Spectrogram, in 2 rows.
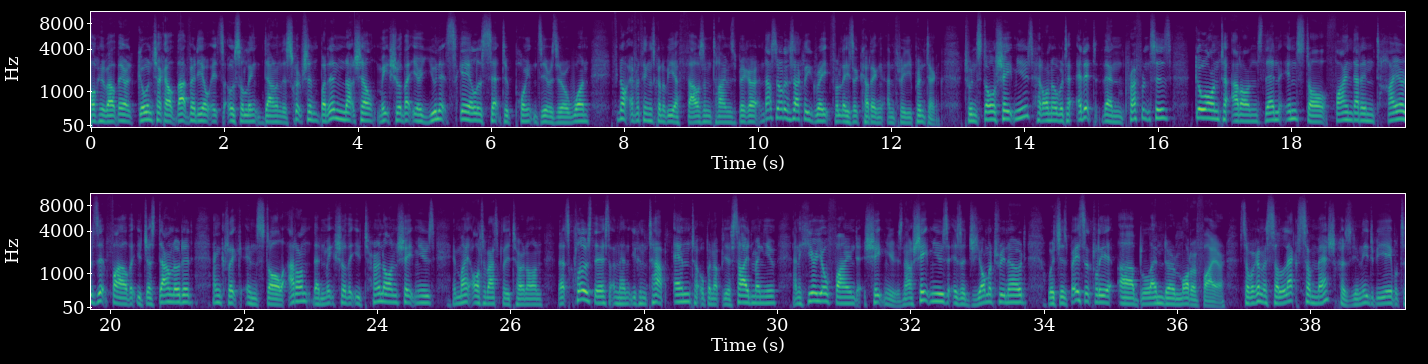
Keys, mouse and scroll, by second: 8.4-10.4 drag, 14.2-15.2 drag, 17.7-19.6 drag, 21.8-22.8 drag, 23.7-24.8 drag, 26.6-27.7 drag, 28.0 n, 28.4 n, 31.0-32.1 drag, 37.3-38.3 drag.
